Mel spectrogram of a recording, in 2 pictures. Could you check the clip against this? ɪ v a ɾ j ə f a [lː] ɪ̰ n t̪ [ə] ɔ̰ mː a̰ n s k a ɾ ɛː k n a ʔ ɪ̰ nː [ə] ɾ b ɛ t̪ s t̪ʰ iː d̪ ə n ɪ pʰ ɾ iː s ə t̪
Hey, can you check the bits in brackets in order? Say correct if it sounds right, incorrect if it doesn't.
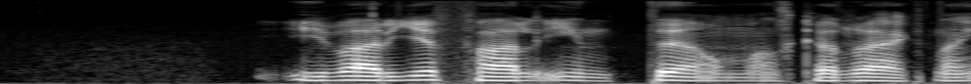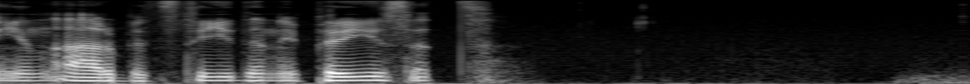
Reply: correct, correct, incorrect: a

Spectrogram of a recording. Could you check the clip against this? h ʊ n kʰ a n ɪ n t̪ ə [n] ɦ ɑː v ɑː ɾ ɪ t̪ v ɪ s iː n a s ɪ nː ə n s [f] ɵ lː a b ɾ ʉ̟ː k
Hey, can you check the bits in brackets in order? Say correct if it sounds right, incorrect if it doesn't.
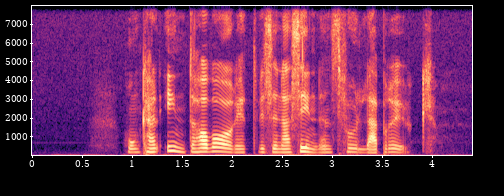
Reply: incorrect: none, correct

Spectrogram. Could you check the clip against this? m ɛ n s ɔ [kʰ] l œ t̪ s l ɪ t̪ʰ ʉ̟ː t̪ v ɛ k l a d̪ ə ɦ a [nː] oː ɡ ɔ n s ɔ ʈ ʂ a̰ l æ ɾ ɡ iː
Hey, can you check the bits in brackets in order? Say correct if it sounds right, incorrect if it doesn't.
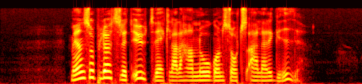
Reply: incorrect: pʰ, correct

